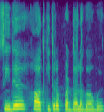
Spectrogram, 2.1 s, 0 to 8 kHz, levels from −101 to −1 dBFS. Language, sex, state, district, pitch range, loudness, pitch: Hindi, female, Delhi, New Delhi, 225-260 Hz, -14 LUFS, 245 Hz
